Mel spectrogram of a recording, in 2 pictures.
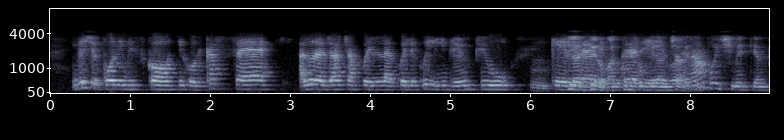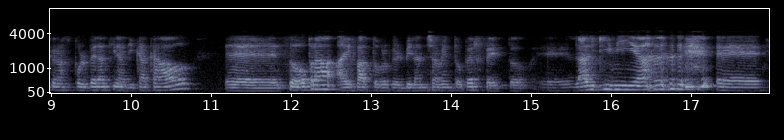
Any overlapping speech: Yes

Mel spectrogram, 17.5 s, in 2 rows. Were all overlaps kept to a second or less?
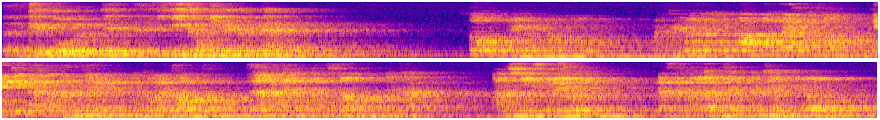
Yes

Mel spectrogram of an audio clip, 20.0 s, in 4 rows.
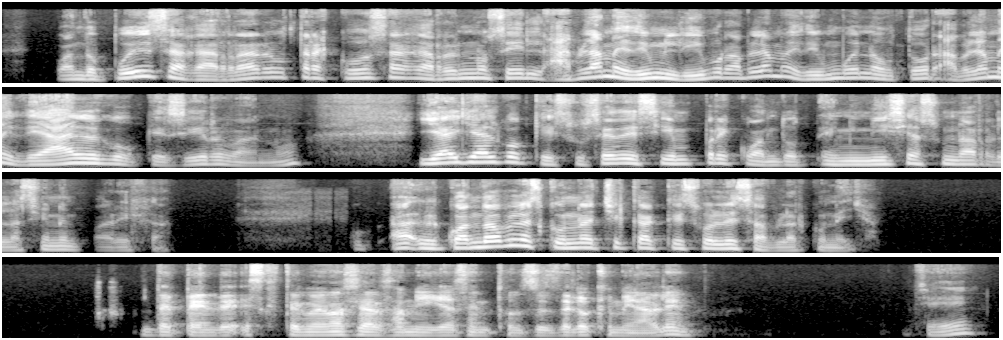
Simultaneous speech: No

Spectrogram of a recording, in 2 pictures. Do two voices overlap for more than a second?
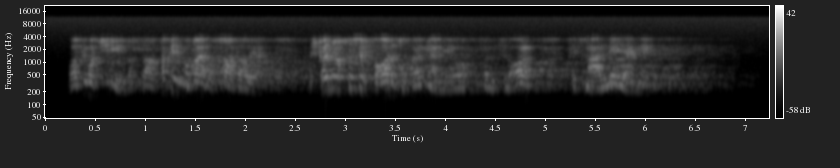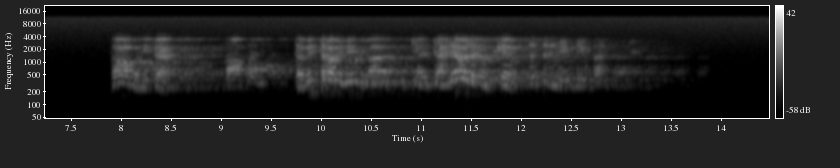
No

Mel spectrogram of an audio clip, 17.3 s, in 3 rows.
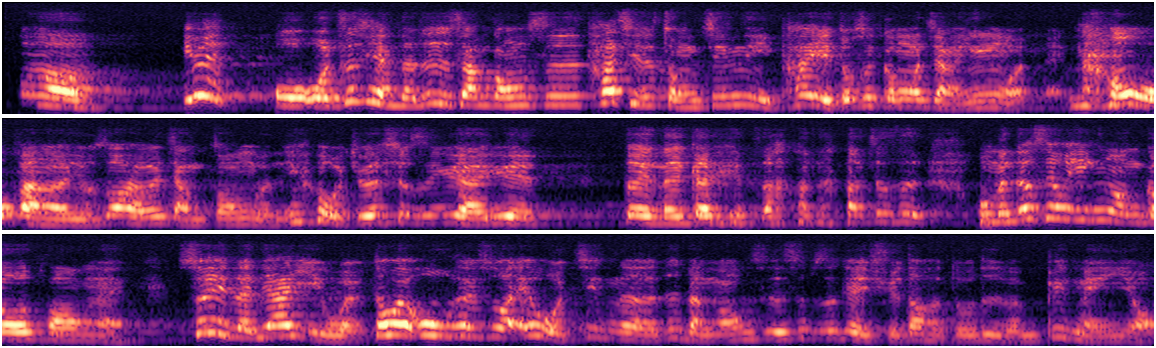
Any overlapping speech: No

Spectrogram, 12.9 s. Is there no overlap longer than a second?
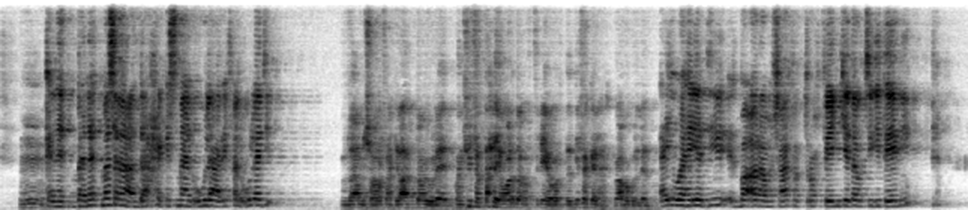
Yes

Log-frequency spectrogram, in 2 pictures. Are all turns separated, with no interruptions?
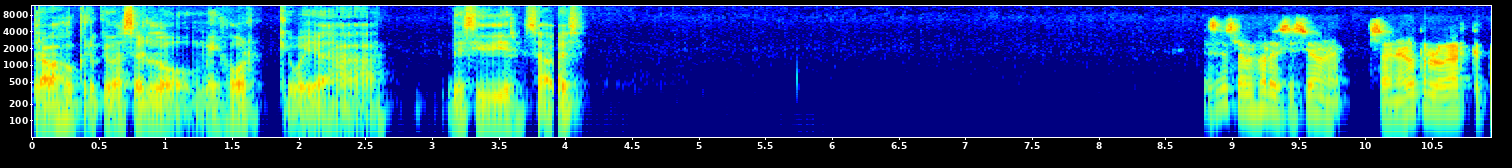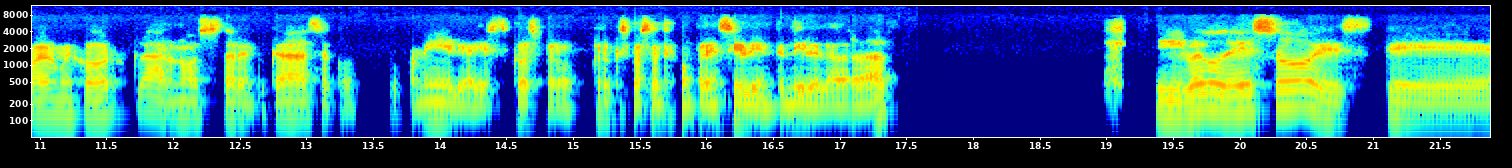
Yes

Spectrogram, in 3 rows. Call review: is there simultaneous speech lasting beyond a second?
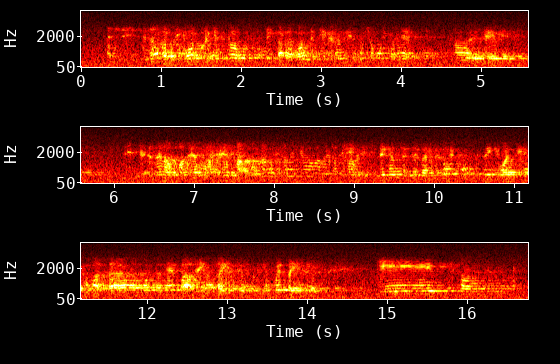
No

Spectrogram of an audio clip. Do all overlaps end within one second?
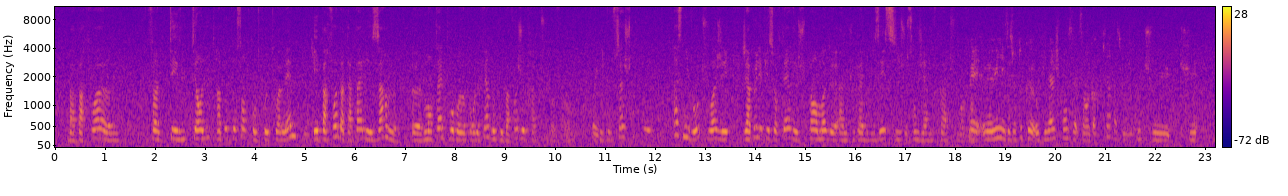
Yes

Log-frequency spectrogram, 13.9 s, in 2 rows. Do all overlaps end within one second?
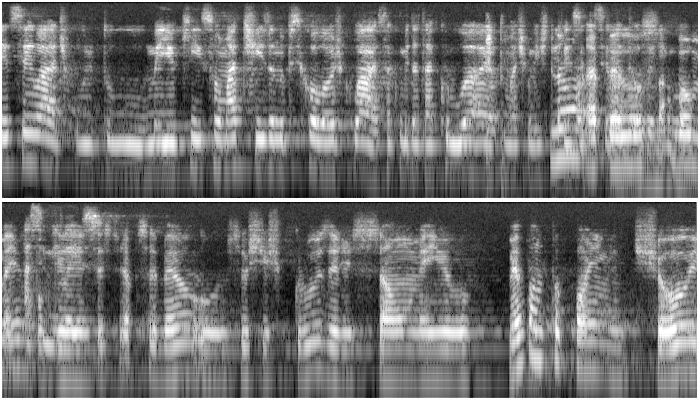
No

